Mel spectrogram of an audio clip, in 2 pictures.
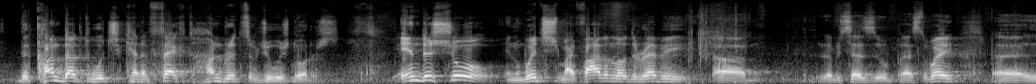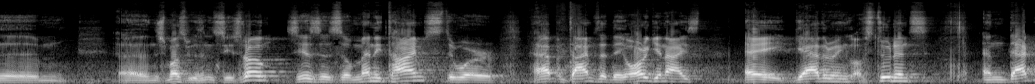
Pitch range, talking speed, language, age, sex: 110-155 Hz, 125 wpm, English, 40-59, male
